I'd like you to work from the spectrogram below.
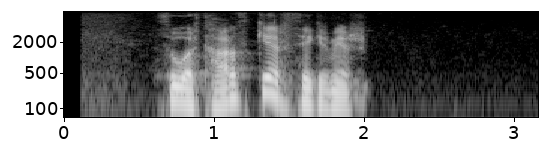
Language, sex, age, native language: Icelandic, male, 40-49, Icelandic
